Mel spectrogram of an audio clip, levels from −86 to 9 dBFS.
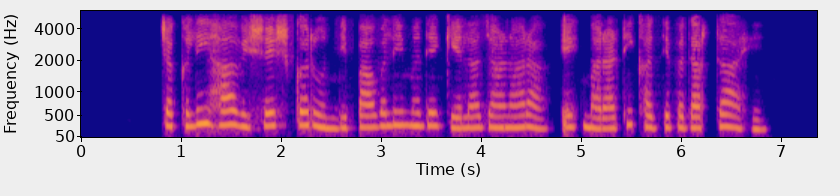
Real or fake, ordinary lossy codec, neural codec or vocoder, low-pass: fake; AAC, 32 kbps; codec, 16 kHz in and 24 kHz out, 1 kbps, XY-Tokenizer; 5.4 kHz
